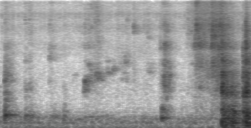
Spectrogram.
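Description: Water is poured into baking soda, two parts water to six parts soda, for an arts craft; a quiet room gives way to a short, splashy trickling pour near the end.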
